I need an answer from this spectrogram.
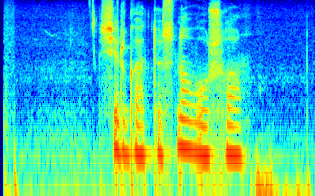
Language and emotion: Russian, sad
